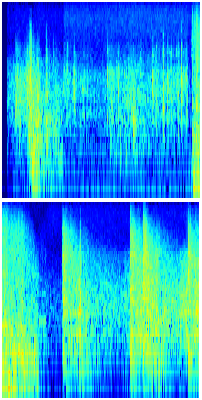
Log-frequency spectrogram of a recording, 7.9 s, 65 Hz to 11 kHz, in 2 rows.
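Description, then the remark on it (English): Artillery shells fired from the Christian East explode in Muslim West Beirut during Lebanon's civil war in 1989: four loud, irregular booming blasts, each with a crackling burst and a long rumbling tail, over a steady low background rumble. No voices. “As shells poured into Muslim West Beirut from the Christian East, the population was trapped in the rush hour crowded streets.”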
